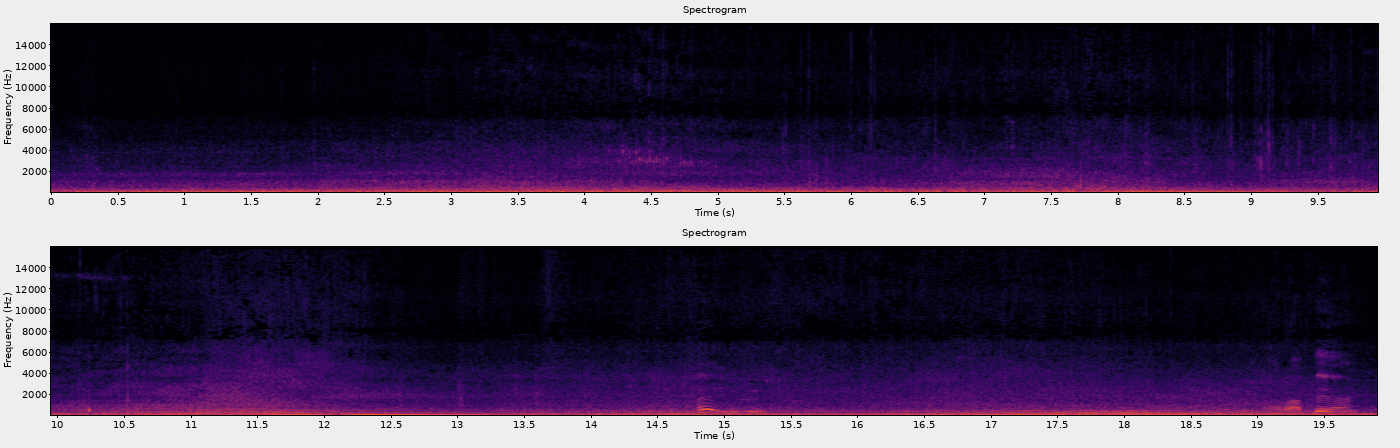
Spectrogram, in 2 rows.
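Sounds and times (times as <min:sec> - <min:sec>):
road traffic rumble: 0:00.0 - 0:19.9.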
